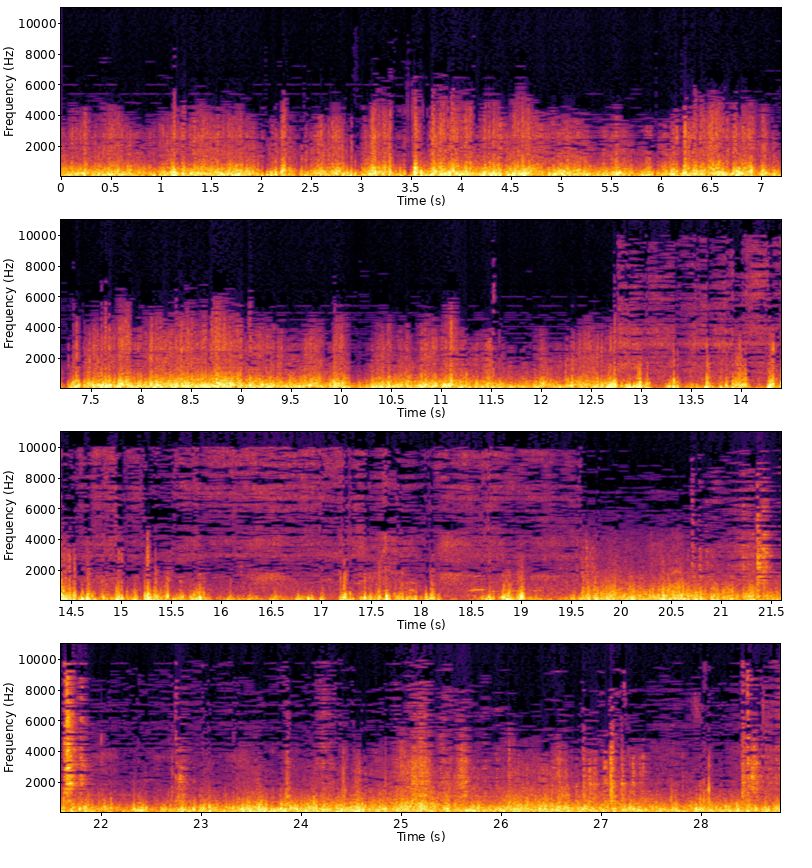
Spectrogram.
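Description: Wind buffets loudly across the microphone outdoors.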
